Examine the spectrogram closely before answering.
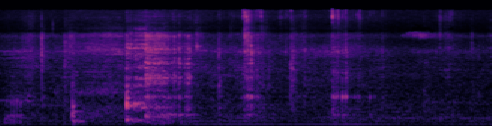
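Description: A few light knocks and short scrapes: a metal snake hook knocking and sliding against a wooden box as a snake is lifted out of it.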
